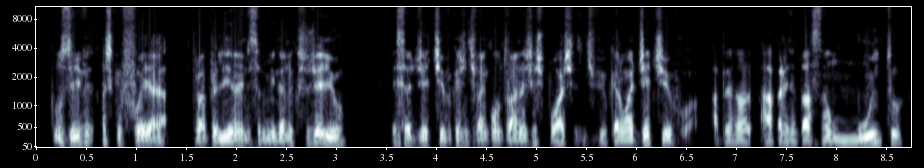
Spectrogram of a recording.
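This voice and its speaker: A Brazilian man with a low, gravelly voice leads an online English lesson. He explains casually and addresses his students directly. His tone is dark and husky, recorded close and dry. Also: no room sound. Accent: Brazilian Portuguese. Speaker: English teacher. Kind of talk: live online grammar lesson.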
